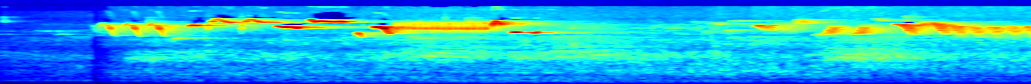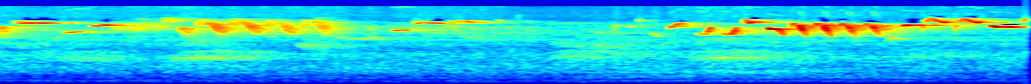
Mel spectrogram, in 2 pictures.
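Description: Several songbirds chirping and trilling, with quick runs of high notes, over a faint steady hiss. It starts about half a second in.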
